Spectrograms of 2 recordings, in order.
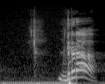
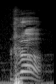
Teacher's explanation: अंदर वाइब्रेशन है ना जीभ वाइब्रेट करती है कैसे र ड्र अगर आप र को बोल के देखोगे तो आपकी जीभ में कंपन होगा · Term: लुंठित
